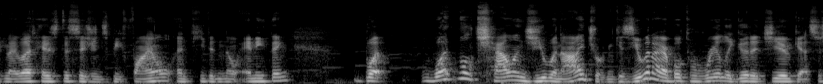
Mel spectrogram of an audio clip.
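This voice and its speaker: A man's voice: medium pitch, fairly bright tone. A man from Canada hosting a gaming show with casual, sweary gameplay commentary. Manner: swears freely.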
